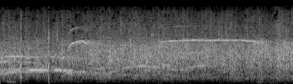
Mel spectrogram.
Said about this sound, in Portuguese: Agora vamos aplaudir a performance futebolista.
